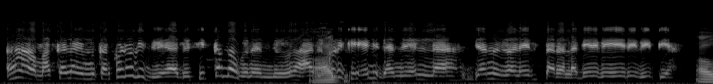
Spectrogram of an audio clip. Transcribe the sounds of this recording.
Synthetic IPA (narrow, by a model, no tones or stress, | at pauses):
ɦaːmɐkːɐɭɐinukɐɾkoɳɦoːɡid̪ʋeɐd̪ut͡ʃikːɐmaːɡunɐnd̪uɐd̪ukuːɽɐkeːɭid̪ɐnd̪ɾeɛlːɐd͡ʒɐnɡɐɭiɾt̪ːaːɾɐlːɐbeːɾebeːɾebiːʈjɐ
